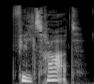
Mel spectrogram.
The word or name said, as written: filtrat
